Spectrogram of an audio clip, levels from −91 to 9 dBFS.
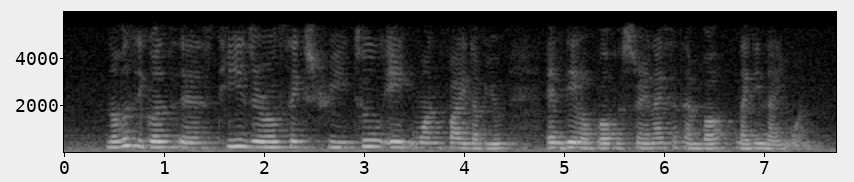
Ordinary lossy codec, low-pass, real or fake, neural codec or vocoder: none; 5.4 kHz; real; none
